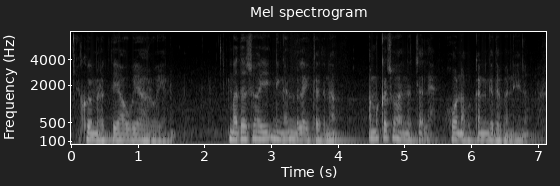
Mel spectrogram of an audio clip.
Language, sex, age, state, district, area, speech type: Manipuri, male, 18-30, Manipur, Tengnoupal, rural, spontaneous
